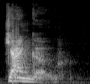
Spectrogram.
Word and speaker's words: Django: Django. – Django! – What my son says, the Django, just to annoy me. – Oh, yeah, okay. But you need to remind him the D is silent.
